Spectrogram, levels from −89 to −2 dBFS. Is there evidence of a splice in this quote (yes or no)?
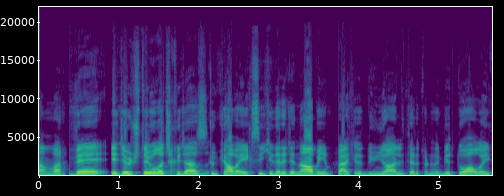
yes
